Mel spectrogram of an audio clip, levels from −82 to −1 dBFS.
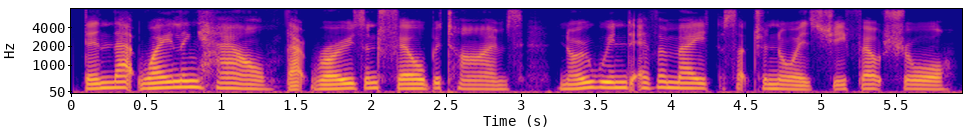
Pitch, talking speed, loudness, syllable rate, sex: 170 Hz, 190 wpm, -17 LUFS, 4.4 syllables/s, female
